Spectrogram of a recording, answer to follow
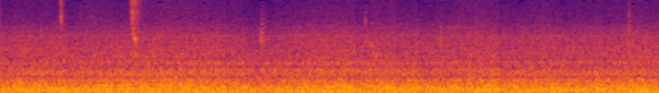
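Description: Steady low rumble of a car driving, heard from inside the cabin: road and engine noise.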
